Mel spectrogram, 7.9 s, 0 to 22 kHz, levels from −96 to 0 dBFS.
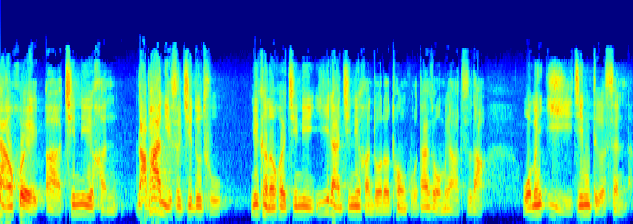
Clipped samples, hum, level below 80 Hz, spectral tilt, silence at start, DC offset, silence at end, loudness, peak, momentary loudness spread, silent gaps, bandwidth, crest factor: under 0.1%; none; -72 dBFS; -2 dB/octave; 0 s; under 0.1%; 0 s; -23 LUFS; -8 dBFS; 11 LU; none; 11 kHz; 16 dB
